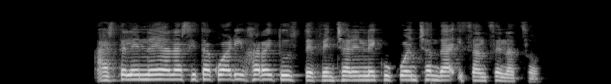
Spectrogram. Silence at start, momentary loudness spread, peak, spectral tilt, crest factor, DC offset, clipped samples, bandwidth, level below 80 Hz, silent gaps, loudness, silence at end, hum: 0.95 s; 9 LU; 0 dBFS; -6 dB/octave; 14 dB; under 0.1%; under 0.1%; 7.8 kHz; -66 dBFS; none; -15 LUFS; 0.75 s; none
